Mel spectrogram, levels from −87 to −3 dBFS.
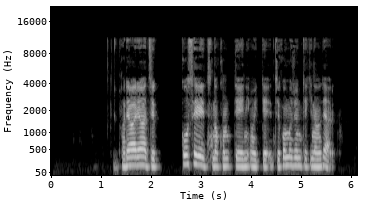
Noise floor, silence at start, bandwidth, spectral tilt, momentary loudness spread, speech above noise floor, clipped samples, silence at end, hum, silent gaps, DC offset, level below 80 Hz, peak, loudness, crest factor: -78 dBFS; 1.25 s; 11.5 kHz; -5.5 dB/octave; 9 LU; 53 dB; under 0.1%; 0.5 s; none; none; under 0.1%; -66 dBFS; -8 dBFS; -25 LUFS; 18 dB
